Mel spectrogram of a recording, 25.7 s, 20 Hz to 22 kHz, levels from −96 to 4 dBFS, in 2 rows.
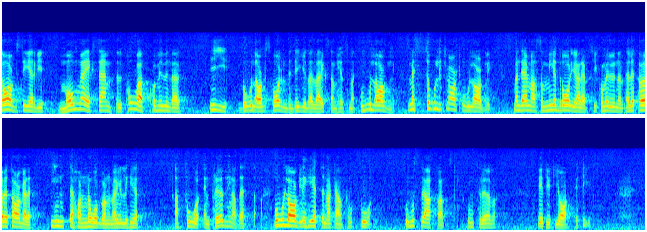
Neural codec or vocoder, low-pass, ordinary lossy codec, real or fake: codec, 16 kHz, 0.8 kbps, ZipCodec; 7.2 kHz; none; fake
